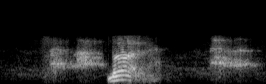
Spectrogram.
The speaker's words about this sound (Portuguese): Mãe! Eu fiz uma cirurgia na orelha, não deixa eu ouvir, o cachorro tá latindo.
